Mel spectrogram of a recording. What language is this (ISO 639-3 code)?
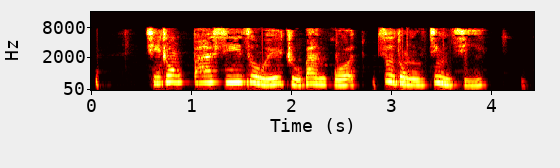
zho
